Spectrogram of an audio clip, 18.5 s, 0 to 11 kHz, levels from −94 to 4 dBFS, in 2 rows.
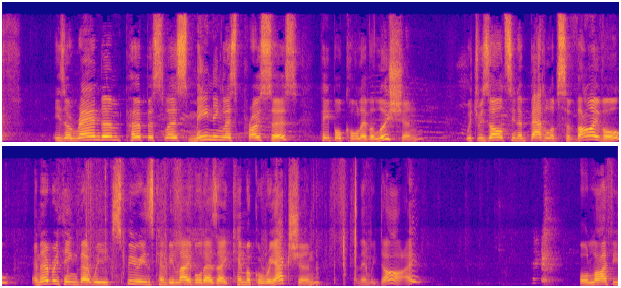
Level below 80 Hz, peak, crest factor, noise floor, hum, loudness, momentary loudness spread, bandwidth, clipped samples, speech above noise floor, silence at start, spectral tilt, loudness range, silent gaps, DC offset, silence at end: -80 dBFS; 0 dBFS; 18 dB; -59 dBFS; none; -16 LUFS; 15 LU; 10.5 kHz; under 0.1%; 43 dB; 0 s; -2.5 dB/octave; 10 LU; none; under 0.1%; 0 s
